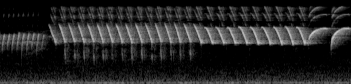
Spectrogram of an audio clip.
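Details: Canary lure song to set off long rolls in other canaries: soft opening notes, then a loud rapid trill of repeated swept notes for about two and a half seconds, closing with arched whistles.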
